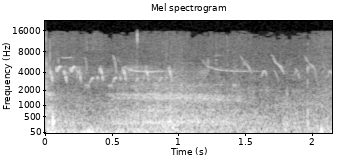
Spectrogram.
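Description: Near silence: room tone with a few faint, high bird chirps in the background.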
